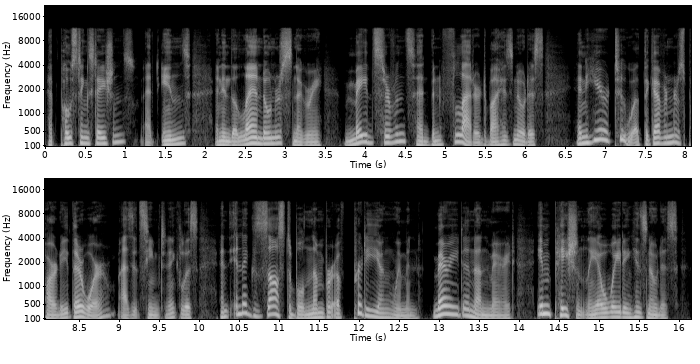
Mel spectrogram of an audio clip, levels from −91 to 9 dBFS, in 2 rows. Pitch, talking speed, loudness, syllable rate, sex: 140 Hz, 165 wpm, -20 LUFS, 5.5 syllables/s, male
